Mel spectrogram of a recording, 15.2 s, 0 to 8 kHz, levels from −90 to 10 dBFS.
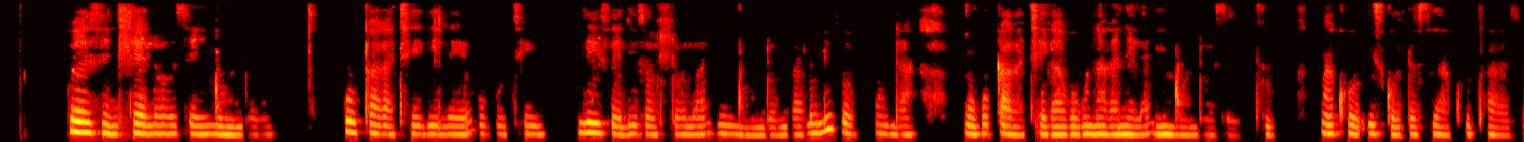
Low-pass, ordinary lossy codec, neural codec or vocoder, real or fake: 7.2 kHz; AAC, 48 kbps; none; real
